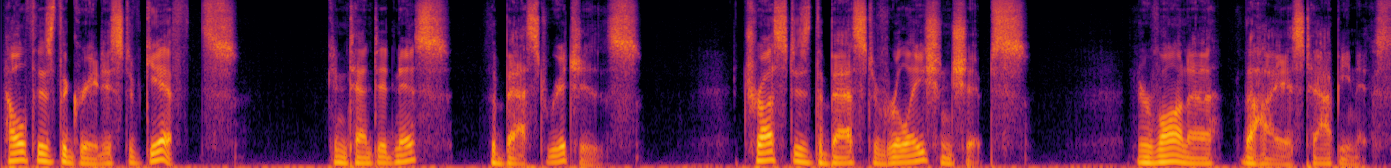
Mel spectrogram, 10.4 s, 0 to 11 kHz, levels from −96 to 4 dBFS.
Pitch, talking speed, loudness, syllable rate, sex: 110 Hz, 115 wpm, -18 LUFS, 4.2 syllables/s, male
